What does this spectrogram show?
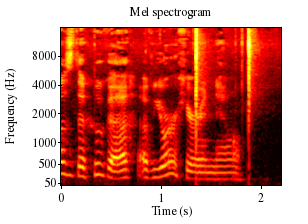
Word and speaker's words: hygge: Before we get started, the Danish have a word that you may have heard about, hygge. It's spelled Hygge, which is a description of cozy.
